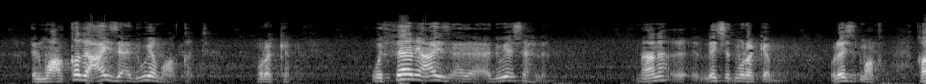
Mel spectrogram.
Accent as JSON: {"language": "Arabic", "country": "Egypt", "said": "في بلادنا مصر هذا موجود"}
